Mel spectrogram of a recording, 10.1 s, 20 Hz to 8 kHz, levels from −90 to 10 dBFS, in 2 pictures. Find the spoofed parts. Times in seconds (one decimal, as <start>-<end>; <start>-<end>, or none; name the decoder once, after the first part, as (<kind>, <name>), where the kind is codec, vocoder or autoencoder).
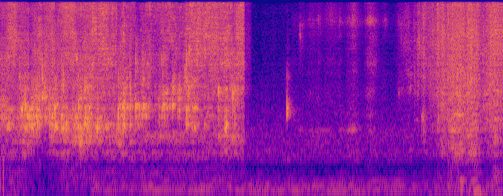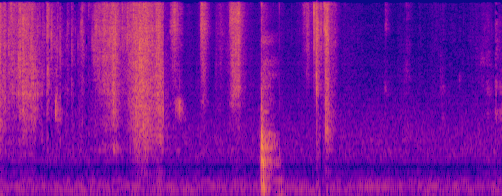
0.0-0.9 (autoencoder, DAC-VAE); 2.6-4.6; 6.8-8.3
